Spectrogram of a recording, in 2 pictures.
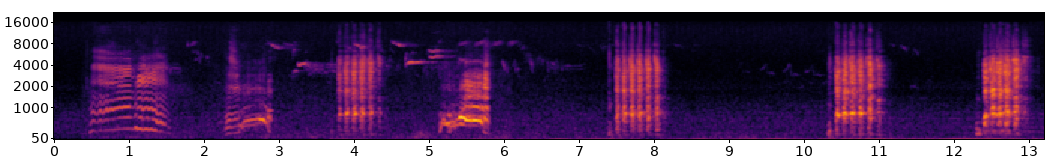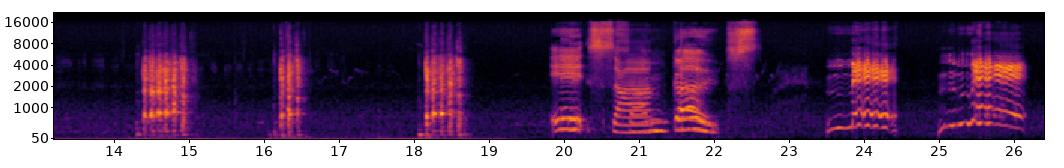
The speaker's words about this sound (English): Perhaps you thought it was a sheep. Goats sound very like sheep when they bleat.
